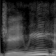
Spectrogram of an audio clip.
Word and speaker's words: Jaime: So she spelled it J-A-I-M-E because that means I love you in French. And now everyone thinks I'm Jaime.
